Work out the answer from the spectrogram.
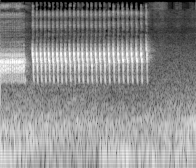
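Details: Canary training song for young birds: a short buzzy note, then a fast pulsing roll of about twenty beats per second lasting just over a second, then quiet.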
